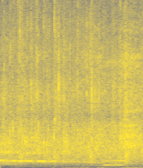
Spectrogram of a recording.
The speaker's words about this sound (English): come on down, give them a round of applause.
